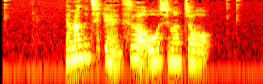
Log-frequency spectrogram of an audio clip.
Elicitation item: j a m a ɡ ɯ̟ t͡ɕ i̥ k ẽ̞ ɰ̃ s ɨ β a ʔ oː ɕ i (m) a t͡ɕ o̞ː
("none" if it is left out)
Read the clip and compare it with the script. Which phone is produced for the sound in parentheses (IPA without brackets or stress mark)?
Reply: m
